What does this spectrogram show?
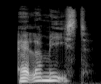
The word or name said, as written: allermest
